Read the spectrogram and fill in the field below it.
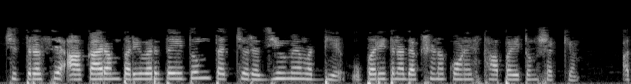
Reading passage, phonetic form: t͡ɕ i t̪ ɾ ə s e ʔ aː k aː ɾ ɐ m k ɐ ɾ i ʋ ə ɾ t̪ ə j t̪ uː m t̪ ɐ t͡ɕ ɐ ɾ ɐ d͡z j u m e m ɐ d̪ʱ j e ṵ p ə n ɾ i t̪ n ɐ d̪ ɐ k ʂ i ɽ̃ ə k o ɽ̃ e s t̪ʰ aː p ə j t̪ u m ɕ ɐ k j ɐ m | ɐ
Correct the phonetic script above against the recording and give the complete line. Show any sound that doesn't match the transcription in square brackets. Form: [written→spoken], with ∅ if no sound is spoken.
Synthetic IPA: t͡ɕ i t̪ ɾ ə s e ʔ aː k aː ɾ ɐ m [k→p] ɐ ɾ i ʋ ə ɾ t̪ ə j t̪ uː m t̪ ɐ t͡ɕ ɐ ɾ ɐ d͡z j u m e m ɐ d̪ʱ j e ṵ p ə [n→∅] ɾ i t̪ n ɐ d̪ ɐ k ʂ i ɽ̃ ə k o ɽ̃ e s t̪ʰ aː p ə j t̪ u m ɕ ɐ k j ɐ m | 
